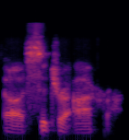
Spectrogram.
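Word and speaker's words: Sitra Achra: E of evil and the Hebrew word I believe is pronounced Citra arra the other side it's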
